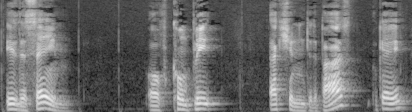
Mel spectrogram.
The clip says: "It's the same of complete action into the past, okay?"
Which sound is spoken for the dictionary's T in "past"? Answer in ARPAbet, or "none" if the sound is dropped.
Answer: T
